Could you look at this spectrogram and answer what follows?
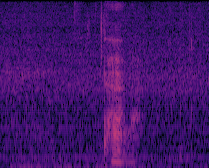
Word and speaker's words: Tala: There's no R's in Tala though, actually. Though it sounds like it, I guess. It's Tala.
